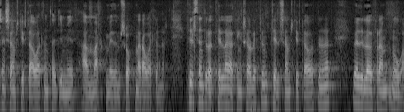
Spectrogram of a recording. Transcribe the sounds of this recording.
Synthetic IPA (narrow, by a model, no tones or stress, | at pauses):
sɛnsamscɪft̪aːwvat̪lʏnt̪ʰaːjcɪmɪða̰vmar̥kmɛðʏmsohknaɾʔawvat̪lʏnːaɾ̥ | t̪ʰɪlst̪ɛnt̪ʏɾaðt̪ʰɪlːaɣaθiŋksawlʏht̪ʏmt̪ʰɪlsamscɪft̪aːwvat̪lʏnːaɾ̥ | vɛɾðʏlœɣfɾamnua̰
